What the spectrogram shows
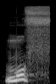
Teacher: এই ফাটায় প্রচুর আওয়াজ এবং বাতাস জারি রাখতে হবে, ফ্যাস ফ্যাসে আওয়াজ হবে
